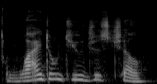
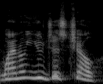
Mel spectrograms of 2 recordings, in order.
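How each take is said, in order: First: Slow, softer, measured repeat; slow plea. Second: Higher-pitched mock plea; exasperated plea. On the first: Retold or imitated. She tells difficult people to relax, slow soft plea. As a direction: draw each word out quietly. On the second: She can't understand people, higher exasperated plea. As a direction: plead it upward, exasperated.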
